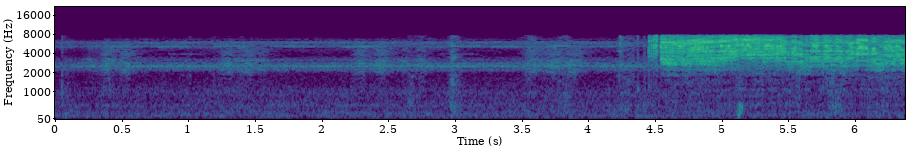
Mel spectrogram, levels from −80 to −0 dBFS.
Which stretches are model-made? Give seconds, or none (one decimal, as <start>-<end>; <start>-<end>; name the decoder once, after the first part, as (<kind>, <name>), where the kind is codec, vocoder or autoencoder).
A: none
